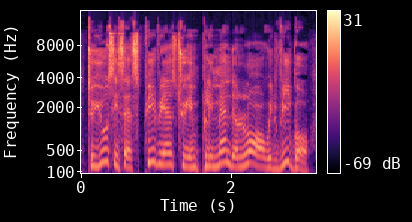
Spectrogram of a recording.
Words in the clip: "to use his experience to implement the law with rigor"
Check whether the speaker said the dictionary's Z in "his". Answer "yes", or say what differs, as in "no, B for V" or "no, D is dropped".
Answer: no, S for Z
